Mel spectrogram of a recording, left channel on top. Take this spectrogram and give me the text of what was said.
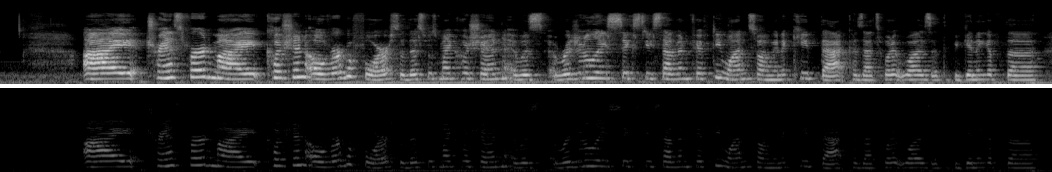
I transferred my cushion over before. So this was my cushion. It was originally $67.51. So I'm going to keep that because that's what it was at the beginning of the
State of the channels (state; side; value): quieter; right; 32.7 dB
